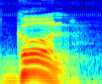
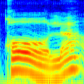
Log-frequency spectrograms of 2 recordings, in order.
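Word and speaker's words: قال: ini diganti menjadi a kalau tadi qola berkata dalamlah yang dibaca a menjadi ala misalnya jadi a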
